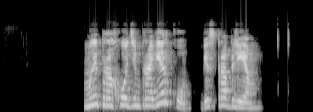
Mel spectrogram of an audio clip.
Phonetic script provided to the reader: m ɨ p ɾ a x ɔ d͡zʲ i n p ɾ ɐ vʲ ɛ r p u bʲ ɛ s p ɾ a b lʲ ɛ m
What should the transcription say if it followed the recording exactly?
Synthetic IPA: m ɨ p ɾ a x ɔ d͡zʲ i m p ɾ a vʲ ɛ r k u bʲ ɛ s p ɾ a b lʲ ɛ m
